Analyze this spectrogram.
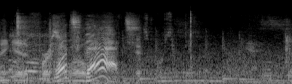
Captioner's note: crowd groans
